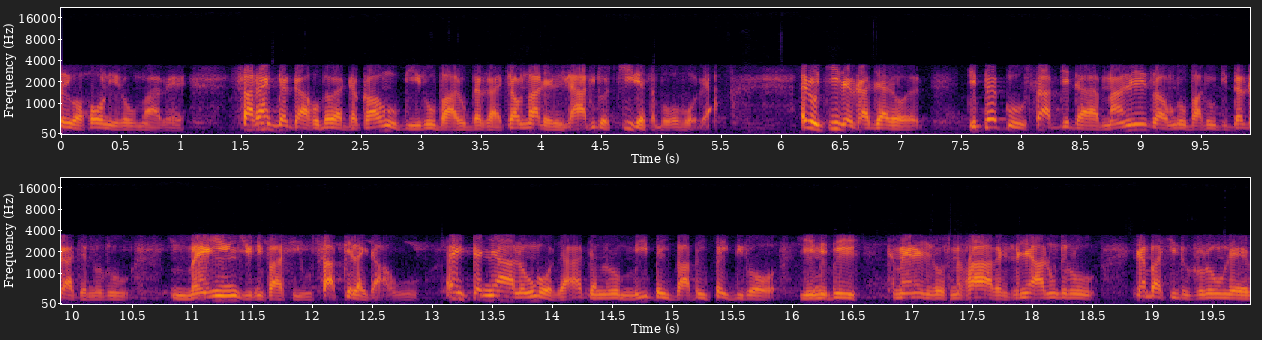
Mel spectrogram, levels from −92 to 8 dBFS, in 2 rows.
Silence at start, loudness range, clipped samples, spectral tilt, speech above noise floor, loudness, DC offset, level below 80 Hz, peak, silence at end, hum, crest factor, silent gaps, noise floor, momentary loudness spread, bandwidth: 0 s; 3 LU; under 0.1%; -7 dB/octave; 20 dB; -23 LUFS; under 0.1%; -74 dBFS; -4 dBFS; 0 s; none; 20 dB; none; -44 dBFS; 12 LU; 3.7 kHz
